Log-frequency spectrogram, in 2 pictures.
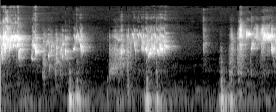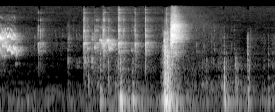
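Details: Budgerigar babies in a nest box being fed by parents: bursts of harsh, scratchy chattering calls about a second long, roughly every one to two seconds, with soft thumps and rustling between them.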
